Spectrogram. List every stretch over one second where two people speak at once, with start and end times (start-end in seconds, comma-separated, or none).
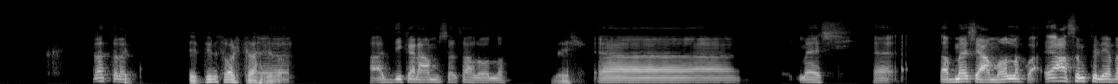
none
